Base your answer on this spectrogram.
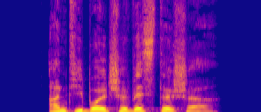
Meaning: inflection of antibolschewistisch: 1. strong/mixed nominative masculine singular 2. strong genitive/dative feminine singular 3. strong genitive plural
- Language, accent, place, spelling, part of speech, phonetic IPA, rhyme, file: German, Germany, Berlin, antibolschewistischer, adjective, [ˌantibɔlʃeˈvɪstɪʃɐ], -ɪstɪʃɐ, De-antibolschewistischer.ogg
